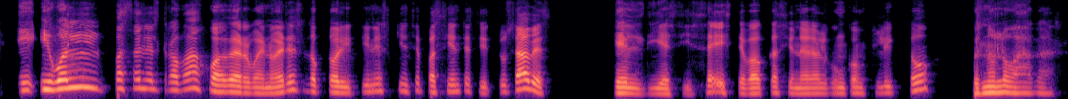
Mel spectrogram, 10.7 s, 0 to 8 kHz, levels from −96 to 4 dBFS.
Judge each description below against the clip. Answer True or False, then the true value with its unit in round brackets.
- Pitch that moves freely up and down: True (7.2 semitones)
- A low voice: False (145 Hz)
